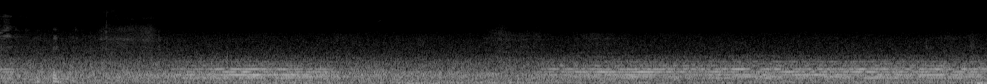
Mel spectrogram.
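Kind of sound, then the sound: vehicle, train whistle blowing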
